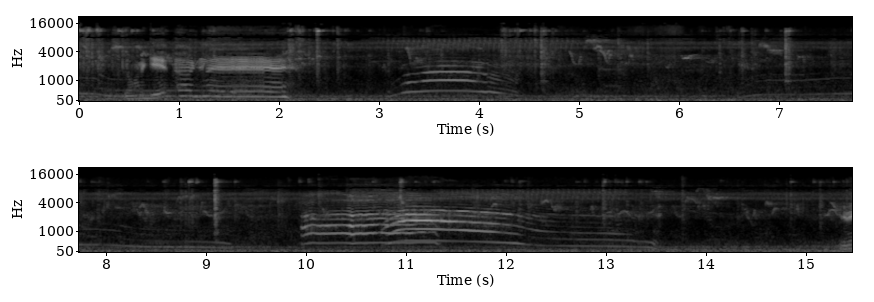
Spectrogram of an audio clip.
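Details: Cats talking, trading a series of meows: a harsh cry, then short arched mews, a low wavering moan, and a final longer chattering meow, spaced a few seconds apart over a constant low hum.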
